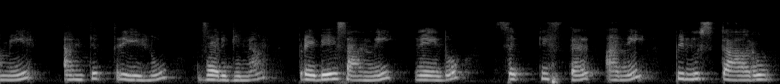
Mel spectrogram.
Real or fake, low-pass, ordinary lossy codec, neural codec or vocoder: fake; none; none; codec, 16 kHz, 1.1 kbps, Voila-Tokenizer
